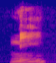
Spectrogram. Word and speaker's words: knee: out the similarity that we are not pronouncing the letter K so we are not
